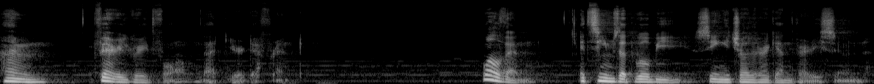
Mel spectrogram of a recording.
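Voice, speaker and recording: A smitten assassin played by a man courts the listener in an ASMR roleplay, his voice swathed in long reverb with music underneath. He talks slowly and softly in formal, courteous phrases, flirtatious yet a little sheepish, with a gravelly creak. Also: on the low side. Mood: warm, apologetic. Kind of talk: ASMR roleplay, intimate scripted monologue.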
